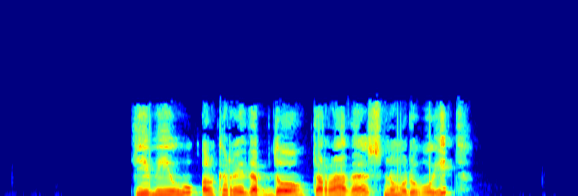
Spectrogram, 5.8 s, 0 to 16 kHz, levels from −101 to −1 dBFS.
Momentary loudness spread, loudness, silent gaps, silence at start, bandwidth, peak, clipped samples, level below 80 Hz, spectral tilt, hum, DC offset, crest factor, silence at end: 6 LU; -21 LUFS; none; 1.35 s; 8 kHz; -4 dBFS; under 0.1%; -60 dBFS; -5.5 dB/octave; none; under 0.1%; 18 dB; 1.15 s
